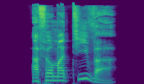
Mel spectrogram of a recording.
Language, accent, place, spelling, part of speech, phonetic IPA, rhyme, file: German, Germany, Berlin, affirmativer, adjective, [afɪʁmaˈtiːvɐ], -iːvɐ, De-affirmativer.ogg
- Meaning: 1. comparative degree of affirmativ 2. inflection of affirmativ: strong/mixed nominative masculine singular 3. inflection of affirmativ: strong genitive/dative feminine singular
